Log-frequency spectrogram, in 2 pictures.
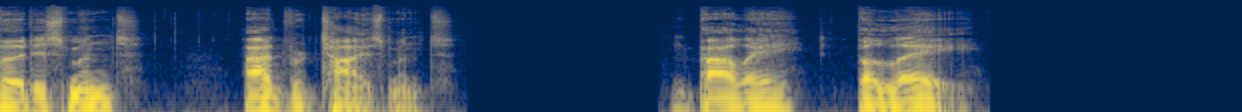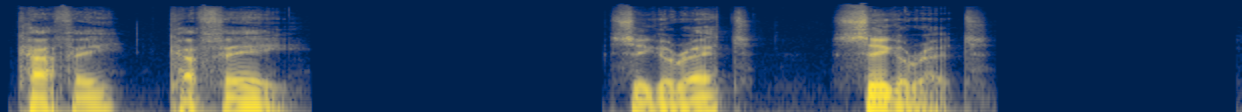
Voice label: Examples of British and American stress differences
